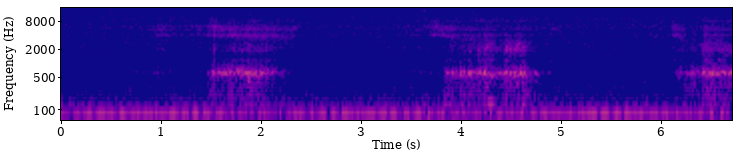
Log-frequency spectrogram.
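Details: Three low rattling snores on breathing in within seven seconds, about 23 breaths a minute, over a steady low room hum; ordinary sleep snoring.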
